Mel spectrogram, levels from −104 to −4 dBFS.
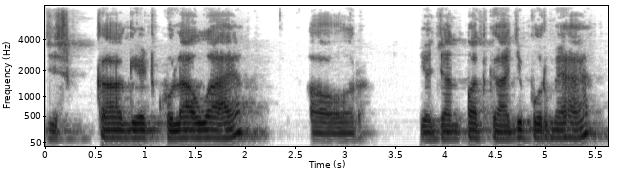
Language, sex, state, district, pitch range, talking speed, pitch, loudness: Hindi, male, Uttar Pradesh, Ghazipur, 105-120 Hz, 115 wpm, 120 Hz, -15 LUFS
